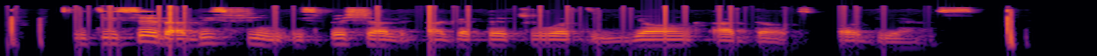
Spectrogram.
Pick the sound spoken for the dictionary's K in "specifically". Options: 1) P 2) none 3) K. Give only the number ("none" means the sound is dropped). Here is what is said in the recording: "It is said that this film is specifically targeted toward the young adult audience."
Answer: 2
